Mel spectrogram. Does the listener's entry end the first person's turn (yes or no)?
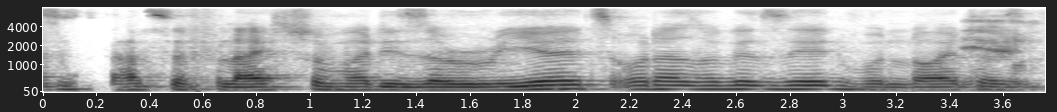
no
